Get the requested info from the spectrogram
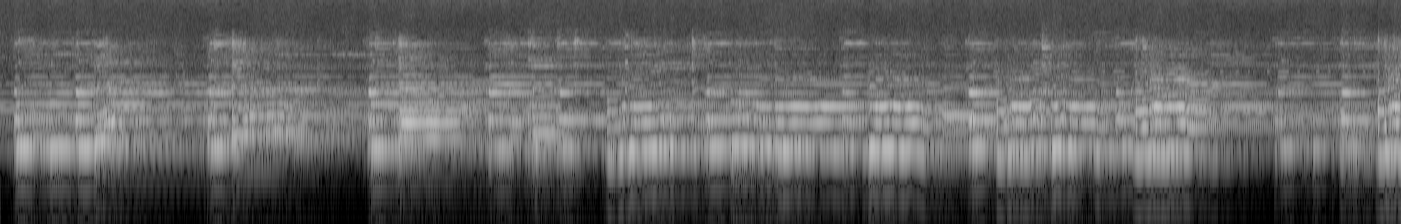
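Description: Sarod playing a raga melody: plucked notes that slide smoothly from pitch to pitch over a steady drone, a new stroke every second or so.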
